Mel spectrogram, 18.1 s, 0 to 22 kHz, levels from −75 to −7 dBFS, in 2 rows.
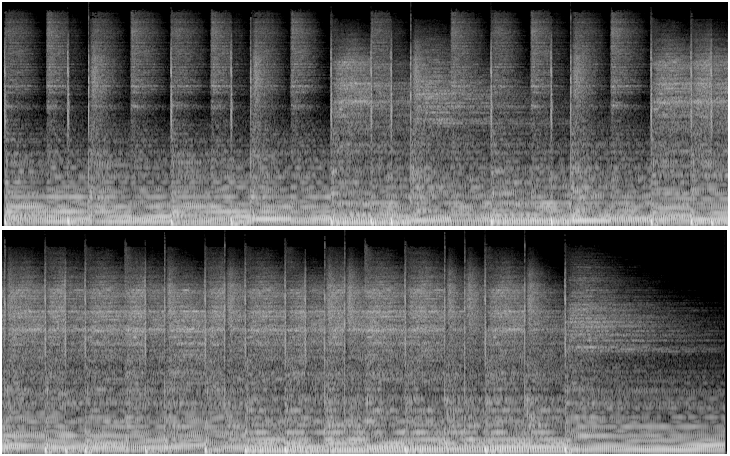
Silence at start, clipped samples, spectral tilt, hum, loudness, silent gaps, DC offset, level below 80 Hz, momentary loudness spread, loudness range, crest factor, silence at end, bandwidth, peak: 0 s; under 0.1%; -3.5 dB/octave; none; -20 LUFS; none; under 0.1%; -28 dBFS; 5 LU; 3 LU; 20 dB; 0.05 s; 19.5 kHz; 0 dBFS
